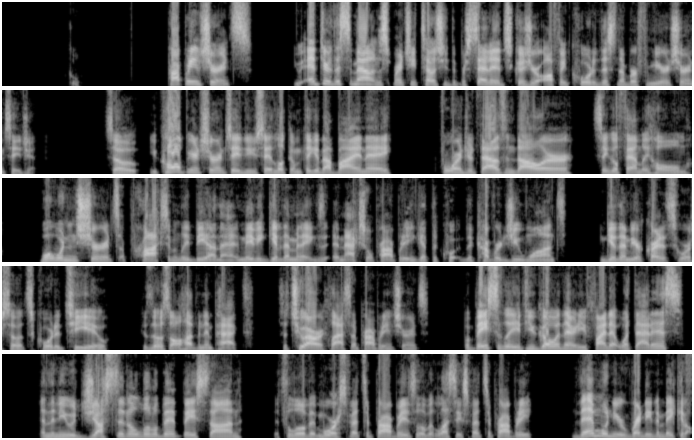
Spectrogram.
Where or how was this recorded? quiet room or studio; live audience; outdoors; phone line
live audience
